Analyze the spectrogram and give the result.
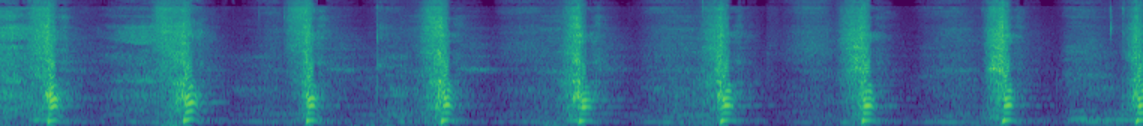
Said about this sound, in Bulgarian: От за сега дремещите зони в мозък започват да се събуждат с това кундалини дишане.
